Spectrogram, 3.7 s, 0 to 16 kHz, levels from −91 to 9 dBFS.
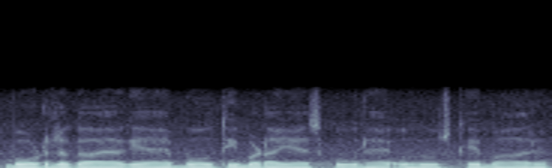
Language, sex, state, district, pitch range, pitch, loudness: Hindi, male, Chandigarh, Chandigarh, 130-135 Hz, 130 Hz, -13 LUFS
